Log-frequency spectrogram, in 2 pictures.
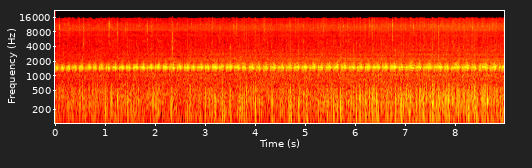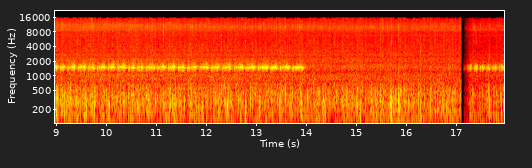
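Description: Steady heavy rain, with a continuous high-pitched buzzing tone over it that stops about three-quarters of the way through. The sound cuts out for an instant near the end.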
